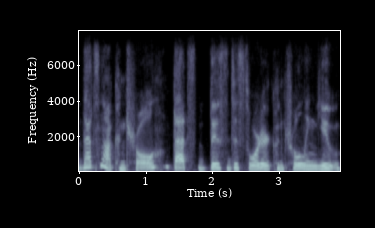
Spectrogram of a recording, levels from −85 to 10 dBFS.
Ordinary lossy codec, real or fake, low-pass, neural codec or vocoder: Opus, 32 kbps; real; 7.2 kHz; none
